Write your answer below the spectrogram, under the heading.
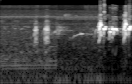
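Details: Sooty-headed bulbul calling as a decoy to attract wild birds: two soft chirps, a thin rising whistle, then a rapid cluster of loud, bubbly notes at the end.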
